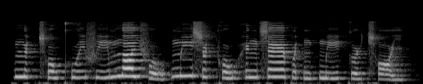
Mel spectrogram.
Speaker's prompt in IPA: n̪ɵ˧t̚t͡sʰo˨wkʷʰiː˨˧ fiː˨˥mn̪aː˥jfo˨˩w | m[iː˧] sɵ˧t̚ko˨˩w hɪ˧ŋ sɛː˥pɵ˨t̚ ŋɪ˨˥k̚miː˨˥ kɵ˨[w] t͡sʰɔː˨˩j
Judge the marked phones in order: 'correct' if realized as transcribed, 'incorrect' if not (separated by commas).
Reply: incorrect, incorrect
